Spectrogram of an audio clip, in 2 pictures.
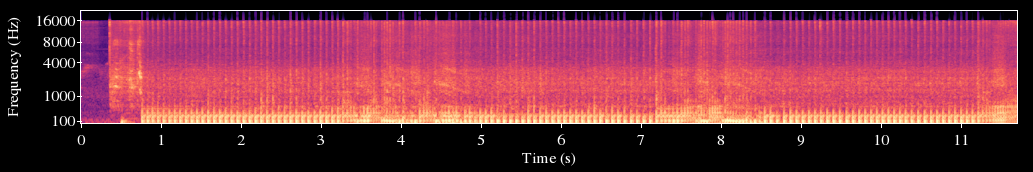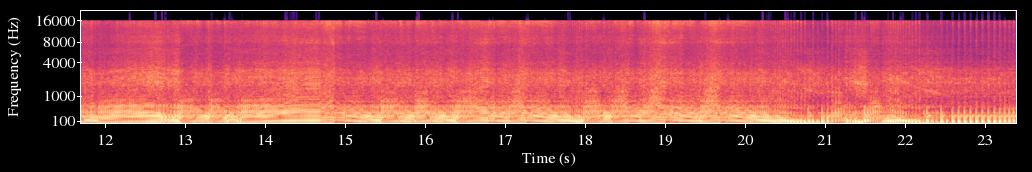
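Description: A motorcycle with a cut-open, rewelded exhaust pipe runs loud and close without pause, idling roughly before rising into a series of throaty revs in the second half.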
